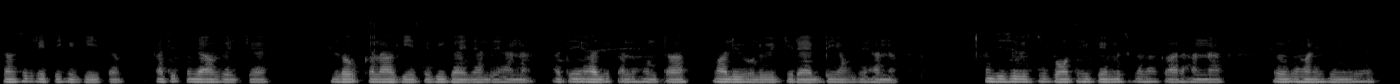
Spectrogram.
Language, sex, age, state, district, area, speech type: Punjabi, male, 18-30, Punjab, Barnala, rural, spontaneous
